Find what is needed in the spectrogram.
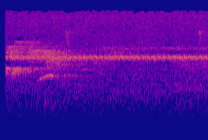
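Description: Outdoor field ambience: a steady high-pitched whine with a couple of brief bird chirps in the first half second.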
